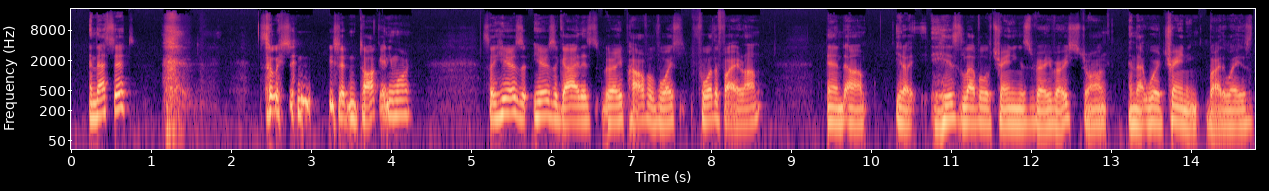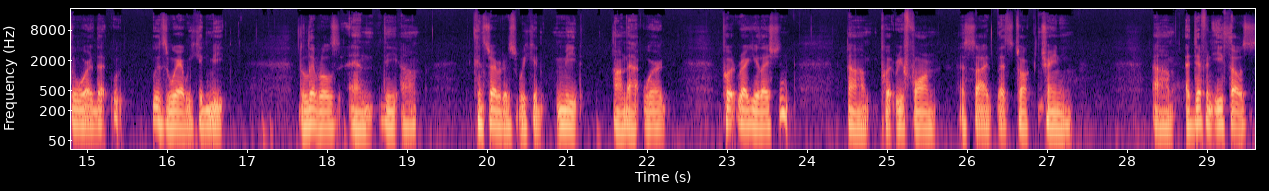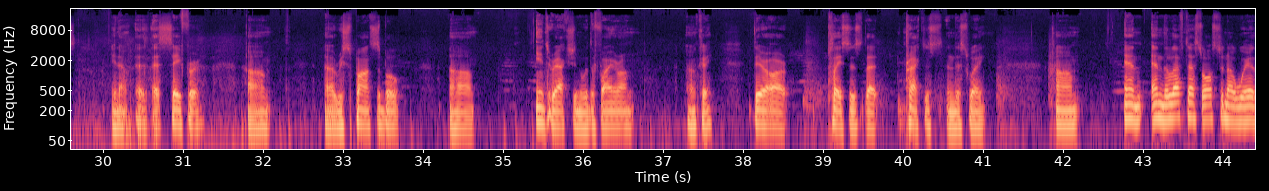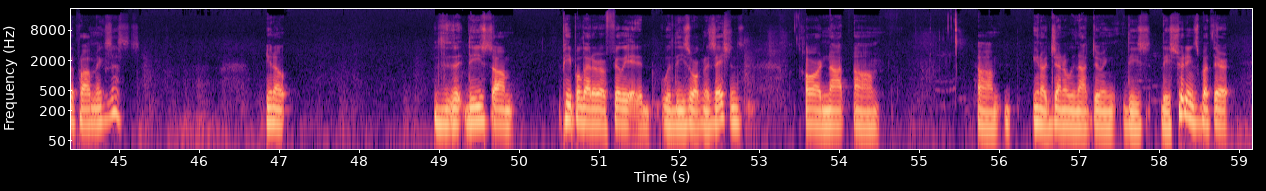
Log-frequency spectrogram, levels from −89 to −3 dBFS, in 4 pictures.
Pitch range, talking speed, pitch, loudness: 95-115 Hz, 140 wpm, 100 Hz, -21 LUFS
